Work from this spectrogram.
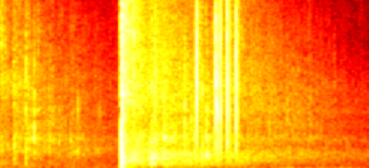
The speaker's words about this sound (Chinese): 嗯，它烟火就是这样，砰，然后再 biang。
